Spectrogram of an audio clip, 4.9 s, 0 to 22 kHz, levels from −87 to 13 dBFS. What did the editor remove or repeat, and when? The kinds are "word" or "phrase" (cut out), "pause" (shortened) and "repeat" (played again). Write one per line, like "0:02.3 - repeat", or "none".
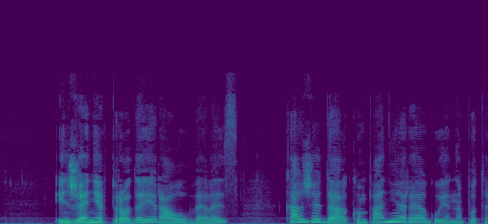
0:01.6 - word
